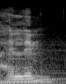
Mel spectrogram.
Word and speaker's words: halloumi: get our turkish cheese our halloumi or helium as it's meant to be pronounced and we're gonna sprinkle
